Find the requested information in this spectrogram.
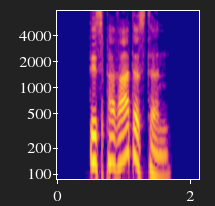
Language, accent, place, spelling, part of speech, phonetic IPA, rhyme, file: German, Germany, Berlin, disparatesten, adjective, [dɪspaˈʁaːtəstn̩], -aːtəstn̩, De-disparatesten.ogg
- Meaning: 1. superlative degree of disparat 2. inflection of disparat: strong genitive masculine/neuter singular superlative degree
